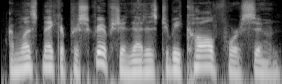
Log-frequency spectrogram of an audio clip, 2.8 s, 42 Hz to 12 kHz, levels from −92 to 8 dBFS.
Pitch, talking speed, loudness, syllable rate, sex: 110 Hz, 255 wpm, -18 LUFS, 5.5 syllables/s, male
